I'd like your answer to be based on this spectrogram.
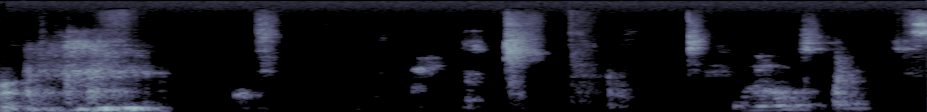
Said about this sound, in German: Hier tippelt der Hund jetzt rum, das ist aber auch schön.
